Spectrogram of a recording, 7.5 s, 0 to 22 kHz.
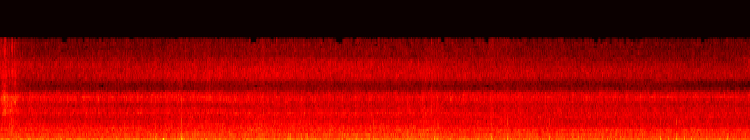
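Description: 2015 Honda Pilot's 3.5-litre V6 idling steadily, a low rumble with a faint hum. One sharp click about one and a half seconds in.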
